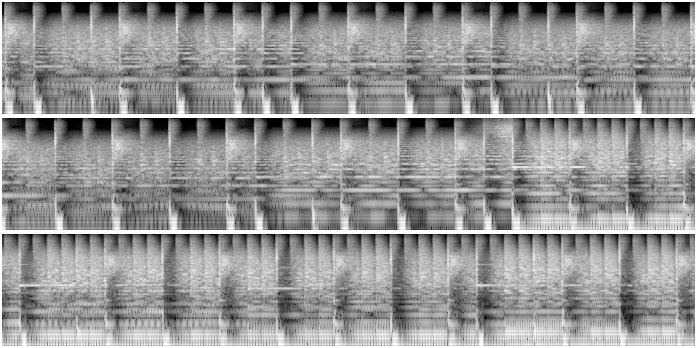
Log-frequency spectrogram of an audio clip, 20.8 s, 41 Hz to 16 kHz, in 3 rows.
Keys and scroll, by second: 4.6 shift+space, 5.1 super+z, 5.2 super+z, 5.7 shift+space, 5.8 shift+space, 10.2 typing, 13.2-13.9 typing, 14.7 super+z, 17.4 space.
